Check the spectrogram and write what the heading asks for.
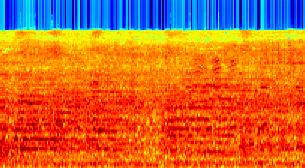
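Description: Column of military trucks driving past, their engines a steady rumble, mixed with voices from the surrounding crowd.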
